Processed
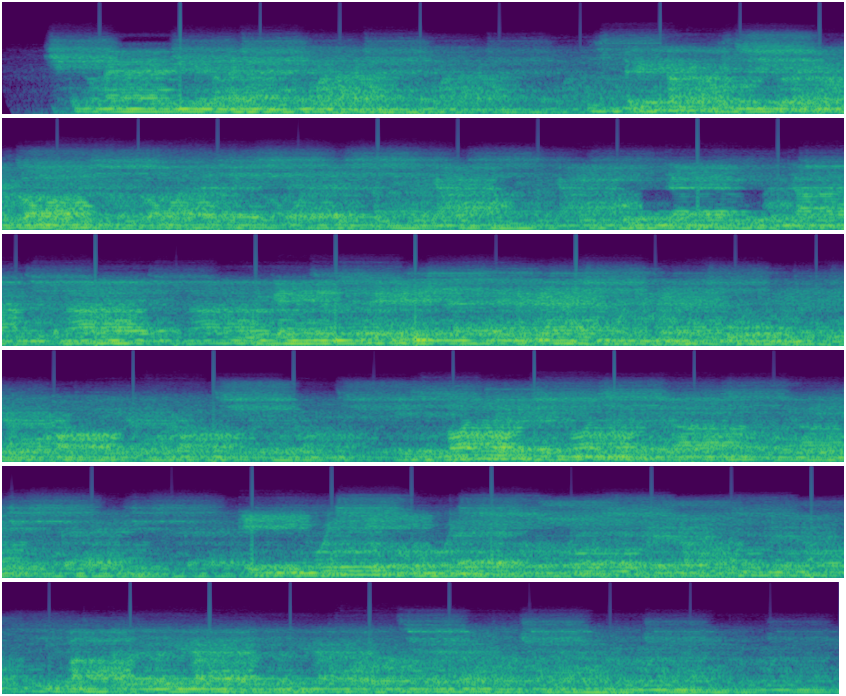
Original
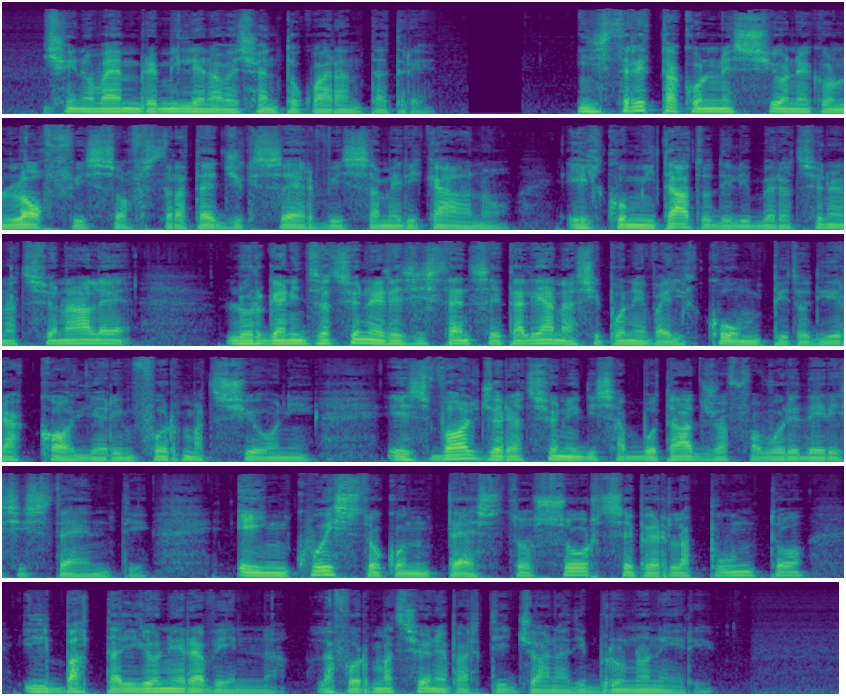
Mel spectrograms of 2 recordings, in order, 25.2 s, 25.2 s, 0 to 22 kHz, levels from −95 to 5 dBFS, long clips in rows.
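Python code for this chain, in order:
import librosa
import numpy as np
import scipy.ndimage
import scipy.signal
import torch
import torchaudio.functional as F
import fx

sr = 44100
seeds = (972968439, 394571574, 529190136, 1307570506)

y = scipy.signal.sosfilt(scipy.signal.butter(4, 3700.0, 'lowpass', fs=sr, output='sos'), x)
y = fx.echo_feedback(y, sr, ms=614, feedback_pct=38, wet_db=-5.0)
y = fx.rev_gated(y, sr, seeds[0], gate_ms=300, shape='flat', drr_db=-7.5)
y = fx.spec_box(y, sr, start_s=7.4, length_s=0.62, low_hz=670.0, high_hz=1600.0, gain_db=-23)
y = fx.dispersion(y, sr, late='lows', ms=53.0, hz=350.0)
y = fx.buffer_crackle(y, sr, first_s=0.48, period_s=0.4, block=256, kind='repeat')
y = y * 10.0 ** (-5.5 / 20.0)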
